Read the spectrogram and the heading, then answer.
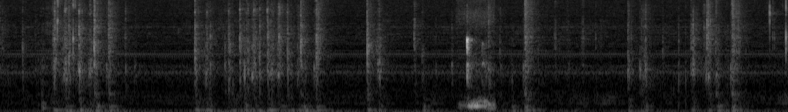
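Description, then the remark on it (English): Rapid, irregular typing on a computer keyboard while someone posts a tweet, a steady stream of light clicks and taps with one louder thump near the middle. No one speaks. “Here, sorry, I'm tweeting out.”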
